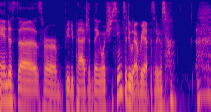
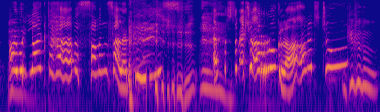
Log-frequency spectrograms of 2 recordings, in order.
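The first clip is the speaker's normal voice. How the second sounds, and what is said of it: Mimicking someone in high-pitched voice. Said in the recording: “I'm trying to get a really high voice, but it's really hard.”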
